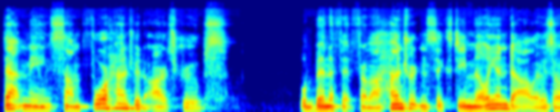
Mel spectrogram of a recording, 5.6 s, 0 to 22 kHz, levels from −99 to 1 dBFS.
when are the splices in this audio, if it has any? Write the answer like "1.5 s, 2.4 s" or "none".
none

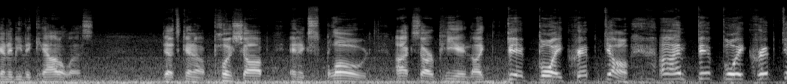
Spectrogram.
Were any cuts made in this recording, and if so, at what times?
none

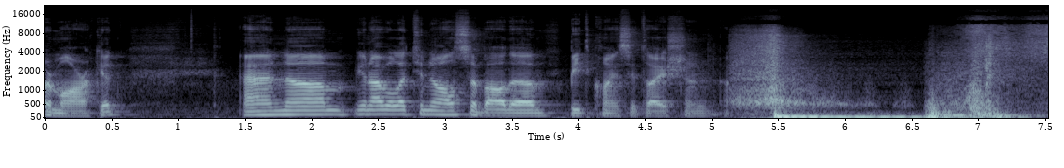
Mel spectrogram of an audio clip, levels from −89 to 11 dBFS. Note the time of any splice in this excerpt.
5.1 s

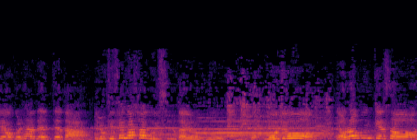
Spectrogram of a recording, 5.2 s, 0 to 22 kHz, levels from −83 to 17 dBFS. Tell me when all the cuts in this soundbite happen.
1.1 s, 4.1 s

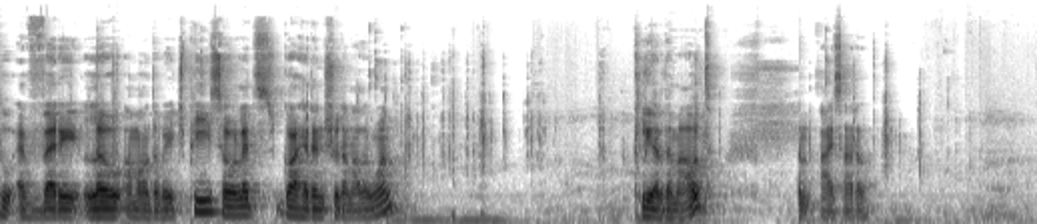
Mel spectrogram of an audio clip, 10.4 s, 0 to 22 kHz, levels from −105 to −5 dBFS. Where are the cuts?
8.0 s

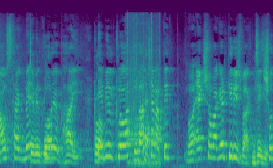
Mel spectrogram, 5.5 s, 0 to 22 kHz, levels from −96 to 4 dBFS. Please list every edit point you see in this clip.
2.9 s

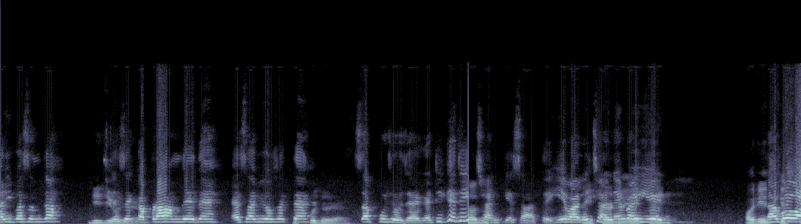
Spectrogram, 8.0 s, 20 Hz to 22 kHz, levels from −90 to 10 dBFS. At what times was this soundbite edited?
4.7 s

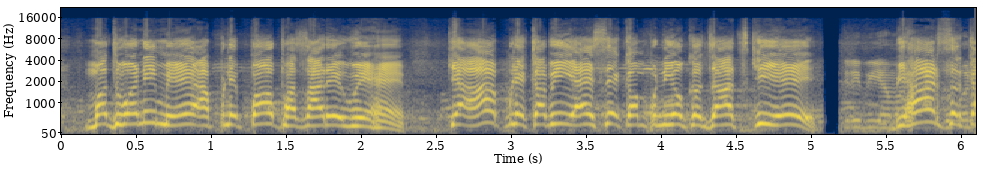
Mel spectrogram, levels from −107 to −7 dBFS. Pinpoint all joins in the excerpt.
5.2 s

